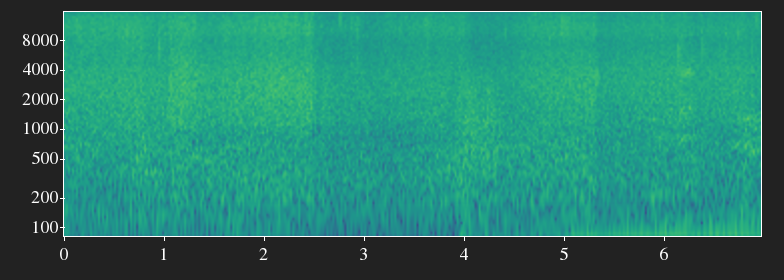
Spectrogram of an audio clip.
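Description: Heavy rain with strong gusting wind: a loud, steady hiss that swells and eases. A low rumble comes in about four seconds in.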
